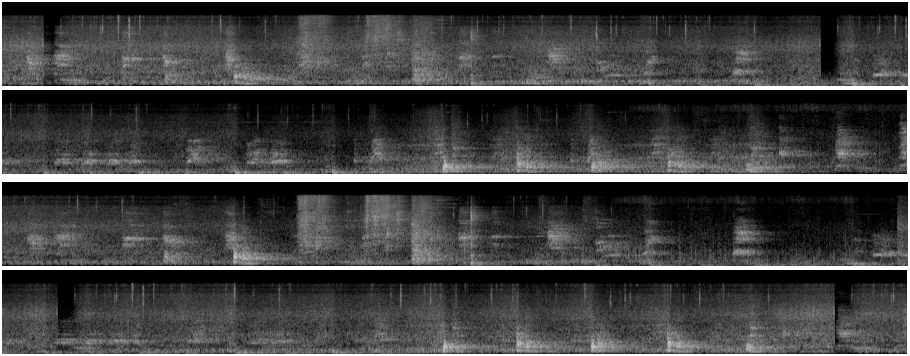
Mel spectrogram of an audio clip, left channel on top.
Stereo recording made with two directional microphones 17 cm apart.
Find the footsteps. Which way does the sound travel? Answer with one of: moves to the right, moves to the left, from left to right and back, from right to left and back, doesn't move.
from right to left and back.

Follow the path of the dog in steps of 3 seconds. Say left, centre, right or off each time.
left, centre, centre, left, left, left.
